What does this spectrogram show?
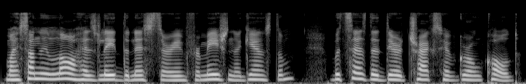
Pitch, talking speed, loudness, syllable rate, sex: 215 Hz, 215 wpm, -17 LUFS, 5.4 syllables/s, female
